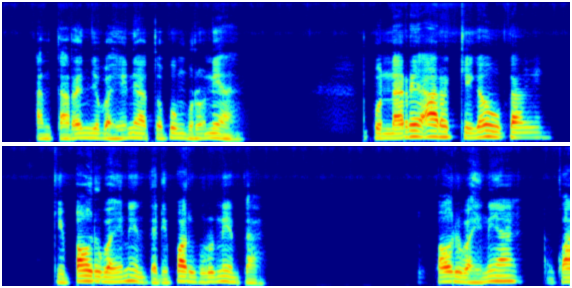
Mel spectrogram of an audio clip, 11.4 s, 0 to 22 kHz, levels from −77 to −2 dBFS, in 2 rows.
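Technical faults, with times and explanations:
No technical faults detected in the speech; nothing to report.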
